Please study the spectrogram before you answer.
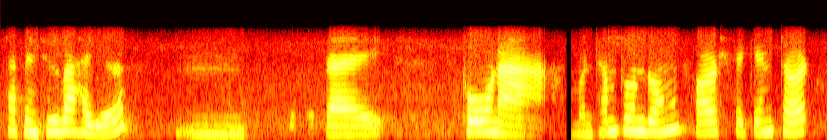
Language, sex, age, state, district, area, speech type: Bodo, female, 45-60, Assam, Kokrajhar, rural, conversation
